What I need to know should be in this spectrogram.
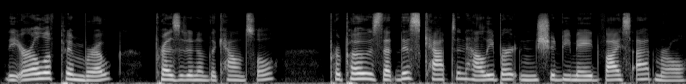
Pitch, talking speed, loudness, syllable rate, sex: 220 Hz, 155 wpm, -17 LUFS, 5.2 syllables/s, female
